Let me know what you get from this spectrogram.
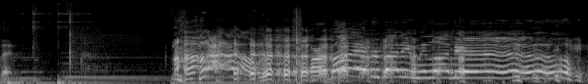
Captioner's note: laugh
